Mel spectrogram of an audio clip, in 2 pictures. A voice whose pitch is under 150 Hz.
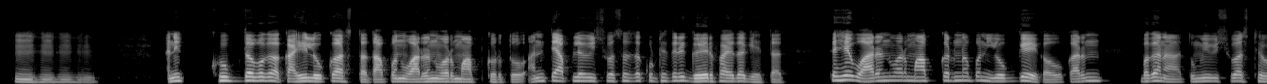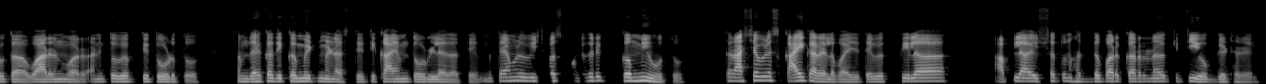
Yes: medium, 140 Hz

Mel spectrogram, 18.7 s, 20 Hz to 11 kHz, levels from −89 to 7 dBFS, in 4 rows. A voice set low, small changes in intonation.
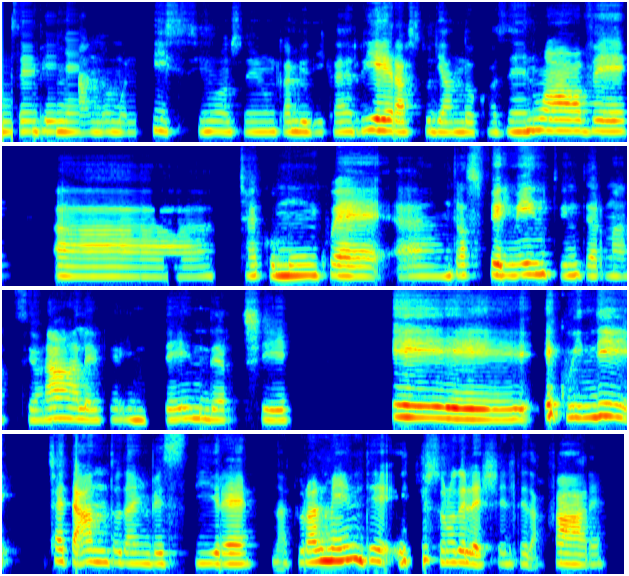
No: high, 205 Hz; narrow, 2.0 semitones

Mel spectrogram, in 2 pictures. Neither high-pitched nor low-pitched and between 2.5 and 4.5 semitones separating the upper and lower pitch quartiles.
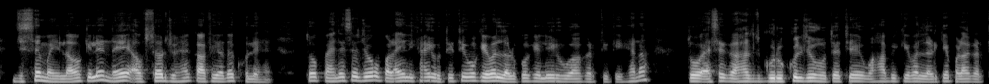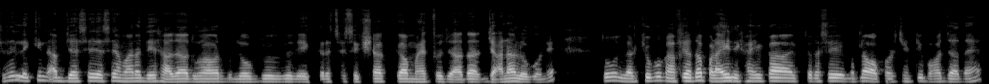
Yes: medium, 145 Hz; average, 2.9 semitones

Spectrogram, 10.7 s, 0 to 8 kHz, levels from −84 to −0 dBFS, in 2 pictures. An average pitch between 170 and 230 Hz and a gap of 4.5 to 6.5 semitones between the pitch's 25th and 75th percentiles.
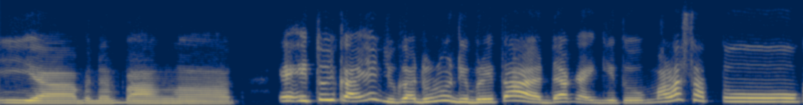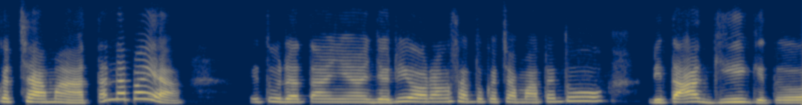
No: high, 245 Hz; average, 5.3 semitones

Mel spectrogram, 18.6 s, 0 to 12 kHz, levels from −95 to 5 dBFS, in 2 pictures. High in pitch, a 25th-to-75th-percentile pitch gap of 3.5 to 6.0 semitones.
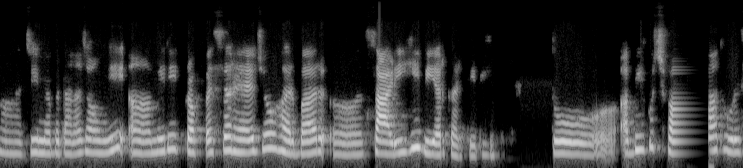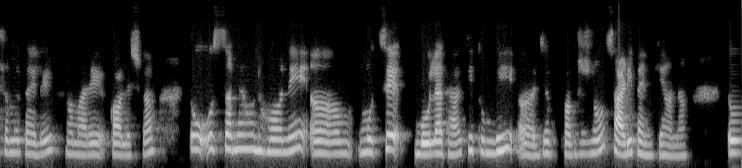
No: high, 215 Hz; average, 3.0 semitones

